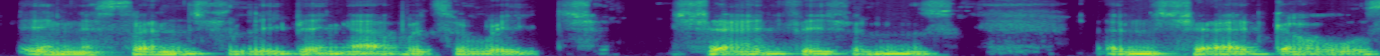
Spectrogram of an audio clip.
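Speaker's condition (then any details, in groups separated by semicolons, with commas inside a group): Cerebral palsy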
